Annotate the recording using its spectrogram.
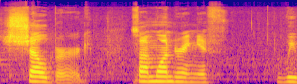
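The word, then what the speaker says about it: Kjellberg: and everybody think it's everybody thinks it's pronounced kajelberg but it's pronounced shellberg so i'm wondering if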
